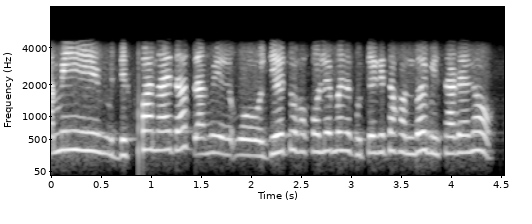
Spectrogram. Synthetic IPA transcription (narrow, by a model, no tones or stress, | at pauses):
amidekʰuwanajtatamiziɦɛtʊxɔkɔluɛmanɛɡutekitaxɔndɔjbisaɹɛnɔ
